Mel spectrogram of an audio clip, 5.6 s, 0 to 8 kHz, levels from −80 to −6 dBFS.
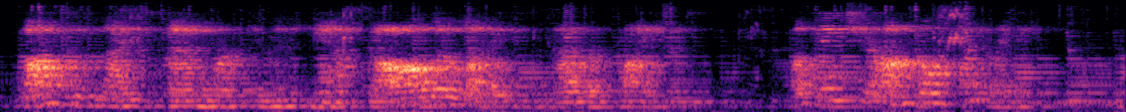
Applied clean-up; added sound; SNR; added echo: neural separator model SepFormer DNS4.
